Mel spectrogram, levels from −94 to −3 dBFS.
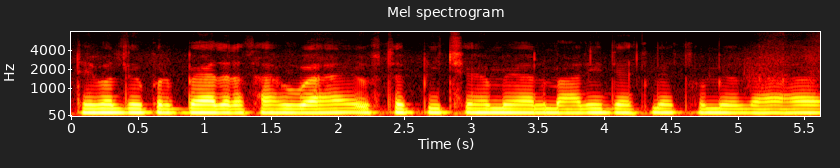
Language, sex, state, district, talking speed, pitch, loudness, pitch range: Hindi, male, Odisha, Malkangiri, 170 wpm, 140 Hz, -16 LUFS, 135-140 Hz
